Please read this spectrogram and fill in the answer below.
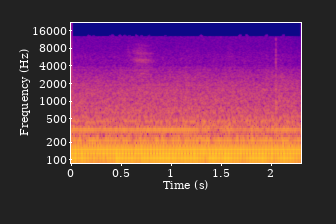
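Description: Steady low drone of a flight simulator's single-engine Cessna engine sound, holding an even pitch.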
